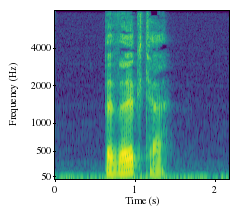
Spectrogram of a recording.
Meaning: inflection of bewölkt: 1. strong/mixed nominative masculine singular 2. strong genitive/dative feminine singular 3. strong genitive plural
- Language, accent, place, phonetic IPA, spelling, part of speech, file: German, Germany, Berlin, [bəˈvœlktɐ], bewölkter, adjective, De-bewölkter.ogg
